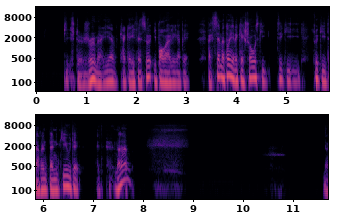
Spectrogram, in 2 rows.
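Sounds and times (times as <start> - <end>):
speech: 0.6 - 8.5
loud airy breath in: 8.1 - 9.0.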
